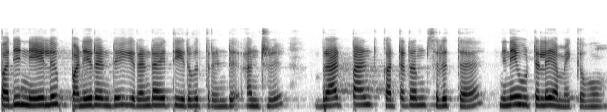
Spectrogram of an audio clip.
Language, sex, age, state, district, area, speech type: Tamil, female, 30-45, Tamil Nadu, Ariyalur, rural, read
